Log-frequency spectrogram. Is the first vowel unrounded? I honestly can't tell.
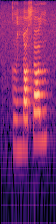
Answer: yes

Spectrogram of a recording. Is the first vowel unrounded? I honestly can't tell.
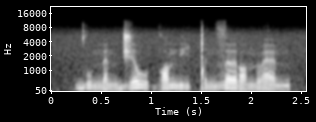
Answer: no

